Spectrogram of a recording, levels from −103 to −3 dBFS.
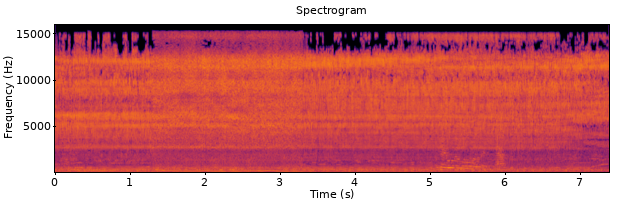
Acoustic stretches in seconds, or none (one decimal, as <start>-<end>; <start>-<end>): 0.0-1.3; 3.3-7.4

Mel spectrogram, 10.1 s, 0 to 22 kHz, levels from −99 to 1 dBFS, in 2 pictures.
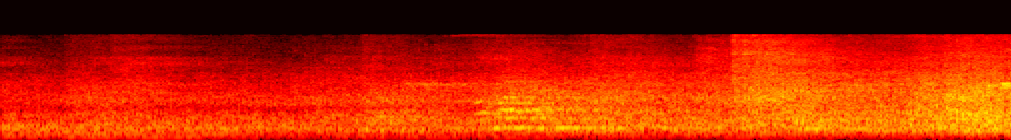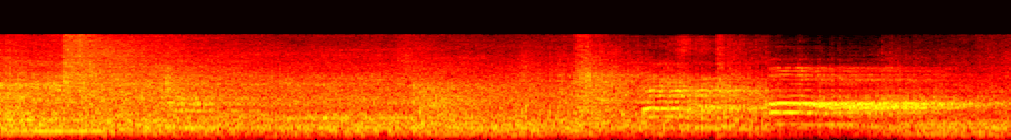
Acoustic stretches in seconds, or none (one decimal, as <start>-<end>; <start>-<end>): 0.0-7.8; 8.9-10.1

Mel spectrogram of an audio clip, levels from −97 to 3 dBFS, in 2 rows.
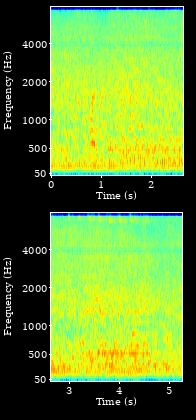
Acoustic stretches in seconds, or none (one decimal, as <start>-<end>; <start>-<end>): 0.0-4.3

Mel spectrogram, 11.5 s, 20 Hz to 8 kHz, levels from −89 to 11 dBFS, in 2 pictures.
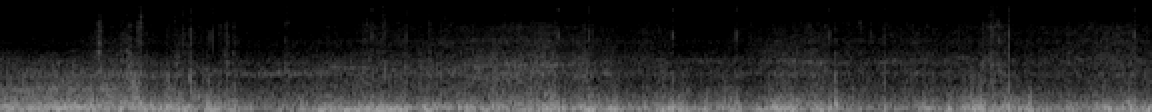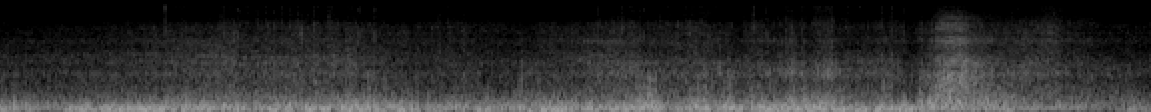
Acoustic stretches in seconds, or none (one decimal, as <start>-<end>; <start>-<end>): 0.0-2.1; 2.9-11.5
